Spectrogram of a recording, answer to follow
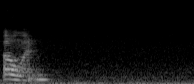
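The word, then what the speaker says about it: Eoin: spelled II oh I n which is apparently Owen that's pronounced Owen yeah thinkin now I know at the end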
